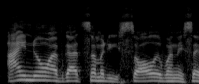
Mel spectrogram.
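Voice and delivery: ordinary talk, nothing marked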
